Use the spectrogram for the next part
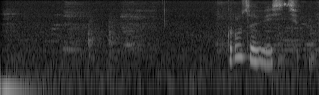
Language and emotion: Russian, sad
